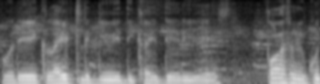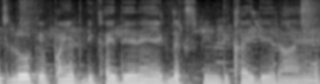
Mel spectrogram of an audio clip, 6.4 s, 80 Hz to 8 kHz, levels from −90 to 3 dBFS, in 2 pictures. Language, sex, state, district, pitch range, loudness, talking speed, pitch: Hindi, male, Rajasthan, Bikaner, 115-130 Hz, -16 LUFS, 235 wpm, 125 Hz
